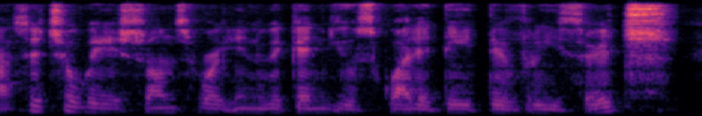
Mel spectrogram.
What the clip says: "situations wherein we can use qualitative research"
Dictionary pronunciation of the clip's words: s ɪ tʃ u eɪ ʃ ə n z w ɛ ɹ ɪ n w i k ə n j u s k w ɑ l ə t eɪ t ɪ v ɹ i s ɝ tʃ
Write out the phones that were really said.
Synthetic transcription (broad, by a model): s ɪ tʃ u eɪ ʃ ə n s w ɛ ɹ ɪ n w i k ə n j u s k w ɑ l ə t eɪ t ɪ v ɹ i s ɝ tʃ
